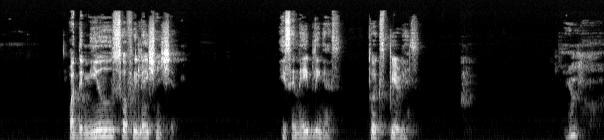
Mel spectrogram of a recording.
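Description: A man lectures with animation through a microphone in a large echoing hall, pausing between phrases.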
